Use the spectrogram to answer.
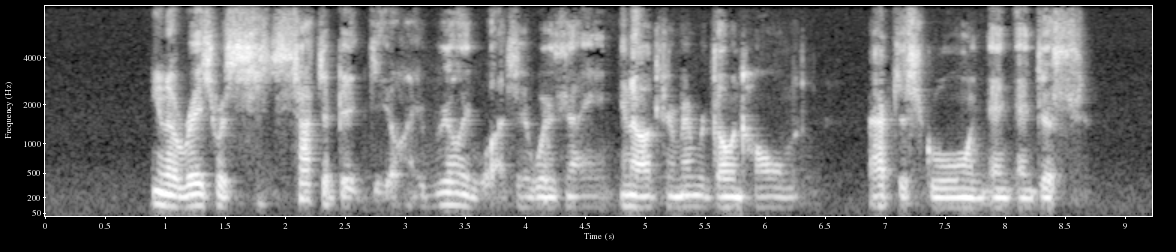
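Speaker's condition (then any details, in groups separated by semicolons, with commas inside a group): Cleft lip and palate; not fully formed at birth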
